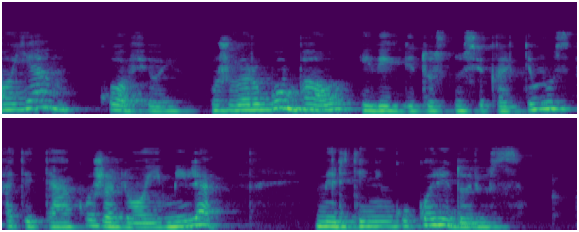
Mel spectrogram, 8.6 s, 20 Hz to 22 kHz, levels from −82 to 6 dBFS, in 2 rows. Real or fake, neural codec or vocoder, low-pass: real; none; 7.2 kHz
